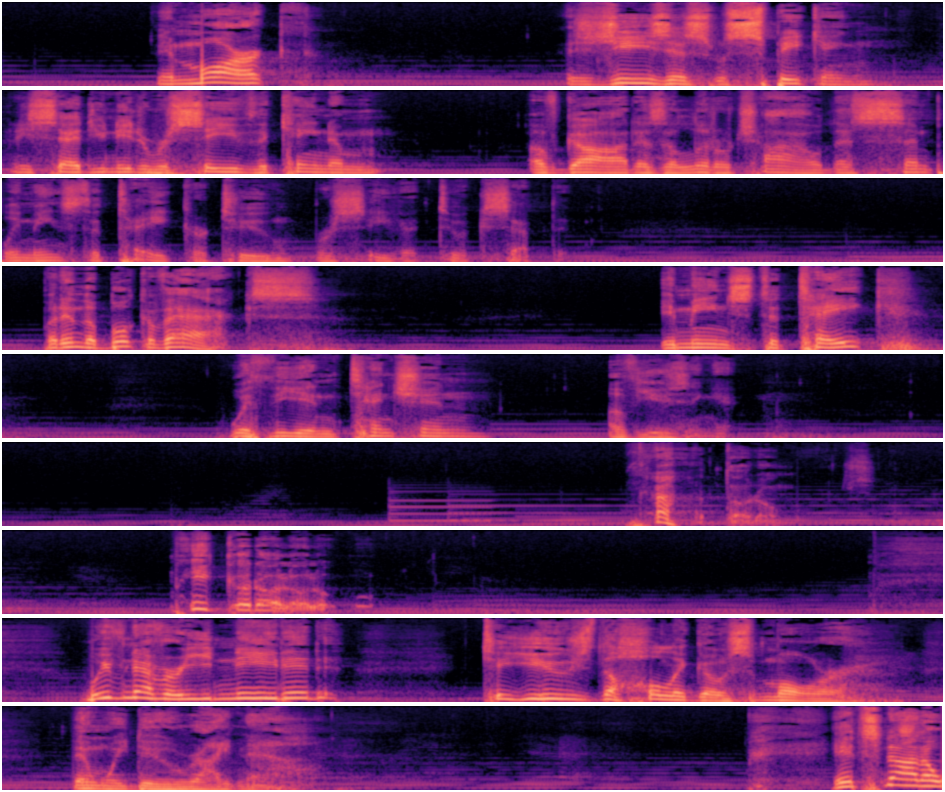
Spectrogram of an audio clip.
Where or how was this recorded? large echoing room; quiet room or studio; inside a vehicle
large echoing room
